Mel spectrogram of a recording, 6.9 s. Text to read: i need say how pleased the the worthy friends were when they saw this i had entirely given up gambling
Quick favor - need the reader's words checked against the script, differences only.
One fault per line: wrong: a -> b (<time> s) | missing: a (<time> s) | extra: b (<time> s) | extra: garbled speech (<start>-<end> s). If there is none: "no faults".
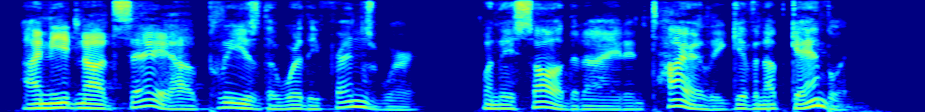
extra: not (0.6 s)
missing: the (2.1 s)
wrong: this -> that (4.2 s)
